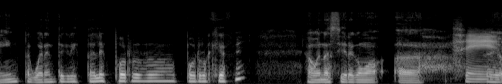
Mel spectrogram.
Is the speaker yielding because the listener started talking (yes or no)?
yes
